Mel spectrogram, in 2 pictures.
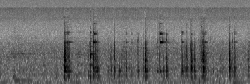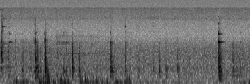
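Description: Plastic syringe knocking and clinking against a glass jar: a run of light, irregular clinks and taps over several seconds, then one more near the end.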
